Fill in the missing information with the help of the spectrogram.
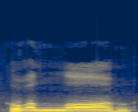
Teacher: واو کو لام سے ملانا ہے جس لام پر تشدید ہے، تو یہ لام لام اسم جلالہ کہلاتا ہے، کیونکہ لفظ اللہ کو اسم جلالہ کہتے ہیں اور اس کے اندر جو لام ہے اس کو لام اسم جلالہ کہتے ہیں، اور اس سے پہلے واو پر چونکہ زبر آئی ہے تو یہ لام اسم جلالہ یعنی موٹا پڑھیں گے، واو کو ہونٹوں کی گولائی سے ادا کریں گے اور لام سے ملائیں گے۔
